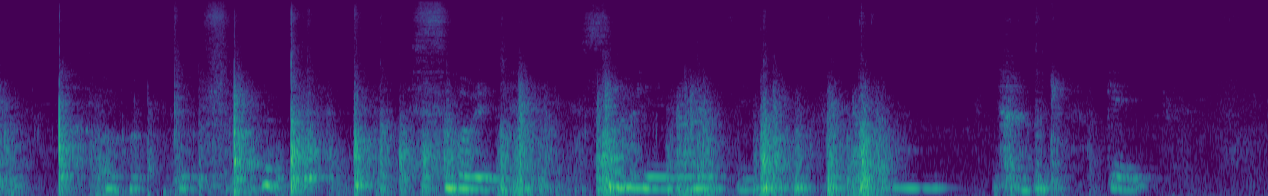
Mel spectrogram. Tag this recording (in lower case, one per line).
speech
